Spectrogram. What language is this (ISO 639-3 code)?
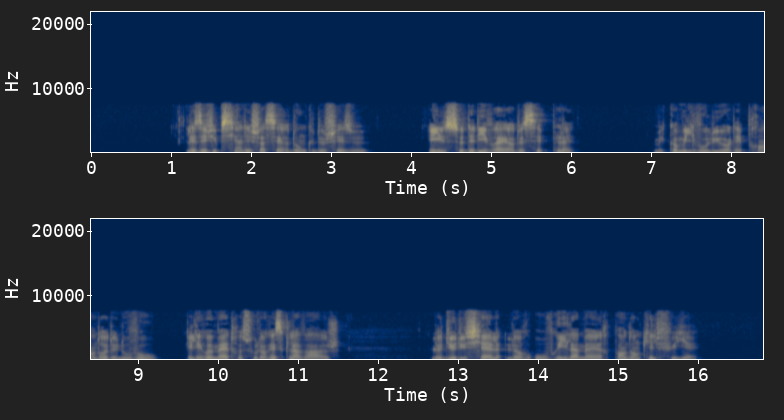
fra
